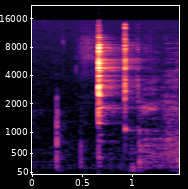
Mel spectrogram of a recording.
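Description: Metal spoon scraping and scooping seeds out of a cut Austrian pumpkin, a few soft scrapes followed by sharper clinks against the rind, close and quiet with no talk.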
